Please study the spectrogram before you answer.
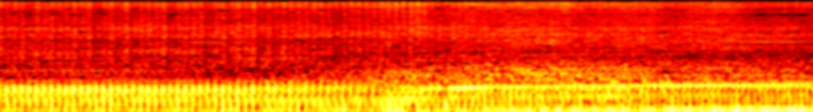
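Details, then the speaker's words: Diesel machine with auto idle switched off and idle raised to full: a deep, even drone that rises slightly in pitch and gets louder, then holds smooth and steady, a normal high idle. "Now that's it cranked up at full idle, so you can tell it's a little louder."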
